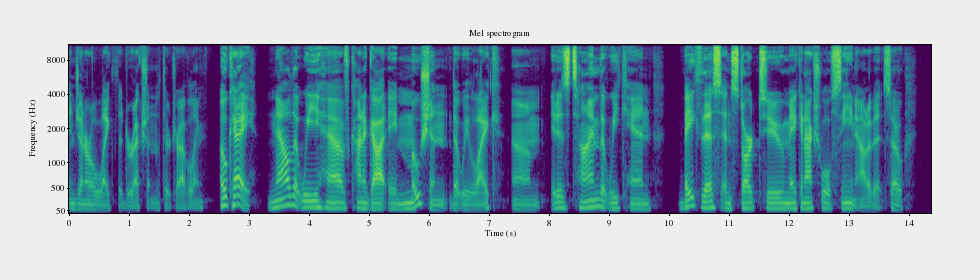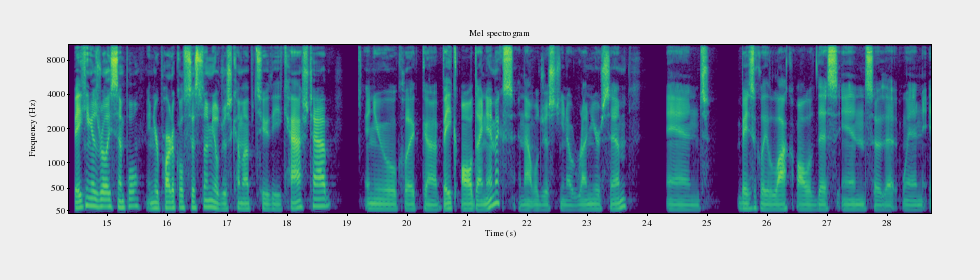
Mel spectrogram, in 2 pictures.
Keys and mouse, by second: 0.5 shift+click, 0.9 shift+middle click, 2.1 click, 2.6 click, 14.1 click, 17.1 click, 17.8 click, 20.3 click, 23.1 click, 23.7-25.8 drag.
